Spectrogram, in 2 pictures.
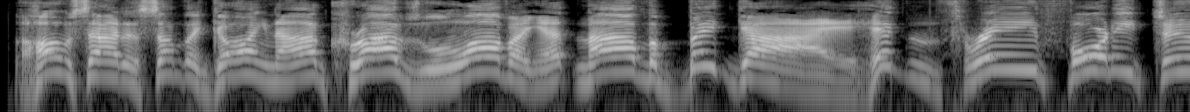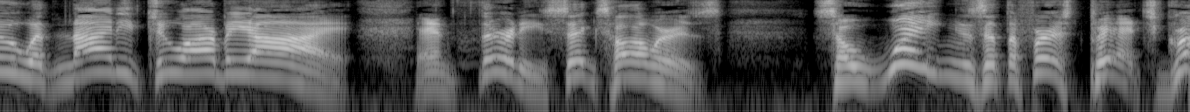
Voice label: Commentary Baseball, Broadcast, male commentator, baseball, sports, play-by-play; human voice speaking; VoiceBox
